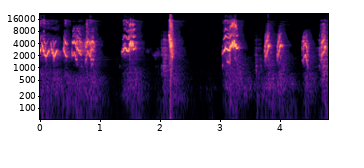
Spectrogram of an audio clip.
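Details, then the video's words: Oriental magpie-robin from the wild, singing while dancing in the evening. It gives rich bursts of warbled whistles and sharp high chips separated by brief silences, with a crisp downward note in the middle. "kacer alam | Choè than hót múa buổi chiều tối เสียงนกกางเขนบ้าน"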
